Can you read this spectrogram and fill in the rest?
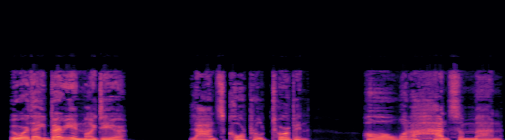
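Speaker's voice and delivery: lightly voiced gossiping onlookers; peasant women. A narrator's reading. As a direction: ask and admire, a hint of village women. Peasant women ask at the gate.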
